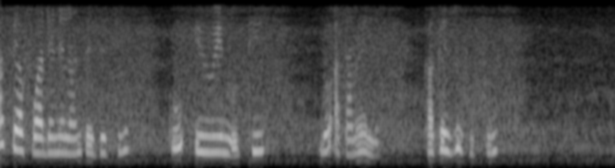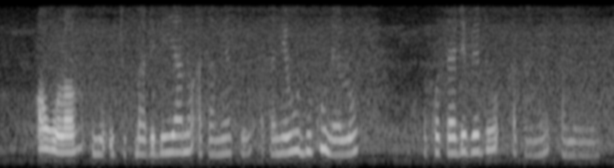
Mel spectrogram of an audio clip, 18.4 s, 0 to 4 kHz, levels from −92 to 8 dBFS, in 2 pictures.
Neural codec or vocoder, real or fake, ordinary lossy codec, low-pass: none; real; AAC, 32 kbps; 3.6 kHz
